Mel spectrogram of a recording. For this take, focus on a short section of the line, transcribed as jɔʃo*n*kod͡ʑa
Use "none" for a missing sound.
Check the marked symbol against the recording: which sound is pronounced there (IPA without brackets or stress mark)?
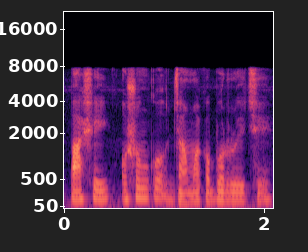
ŋ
